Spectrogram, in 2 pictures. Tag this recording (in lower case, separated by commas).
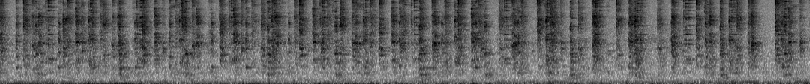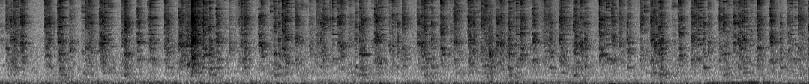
mechanisms, tick-tock, clock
